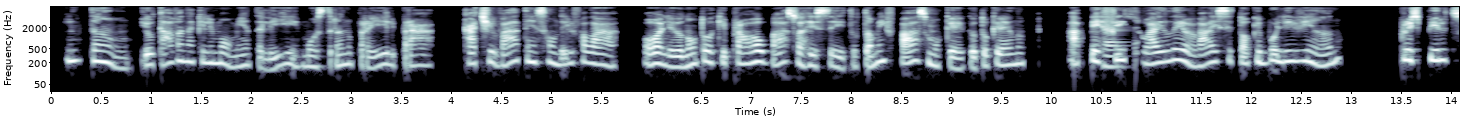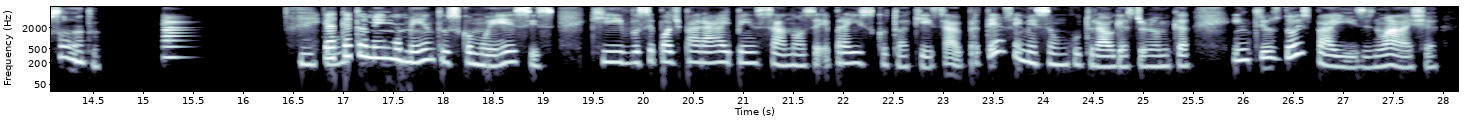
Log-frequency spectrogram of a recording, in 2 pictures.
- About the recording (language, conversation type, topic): Portuguese, podcast, Que conversa com um desconhecido, durante uma viagem, te ensinou algo importante?
- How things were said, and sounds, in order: distorted speech; other background noise; tapping; static; mechanical hum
